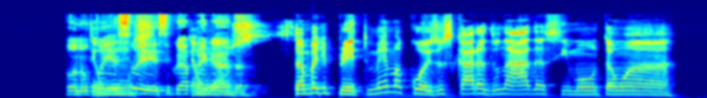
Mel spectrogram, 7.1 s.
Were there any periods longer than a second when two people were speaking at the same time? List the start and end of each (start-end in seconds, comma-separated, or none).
0.9-2.6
